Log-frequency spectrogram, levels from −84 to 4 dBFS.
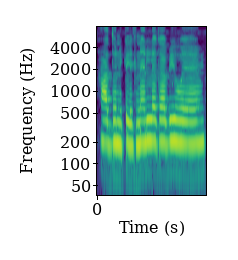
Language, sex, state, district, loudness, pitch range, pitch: Hindi, female, Chhattisgarh, Raipur, -12 LUFS, 190-200 Hz, 195 Hz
